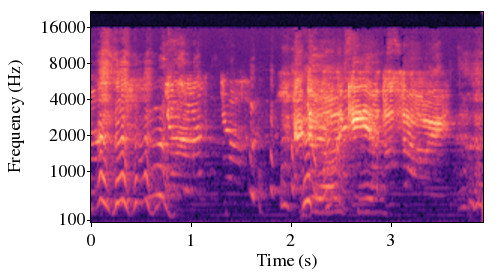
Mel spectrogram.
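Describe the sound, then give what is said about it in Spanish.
A small child, the speaker's granddaughter, giggles in high, bouncy bursts at a house, with a string of quick laughs at the start followed by squealy, excited vocal sounds. “Y ella anda con mi nieta, la escuchan ahí.”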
